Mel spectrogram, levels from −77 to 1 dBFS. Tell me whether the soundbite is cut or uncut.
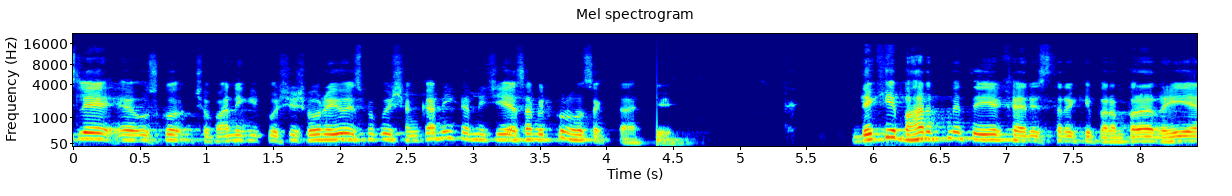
cut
